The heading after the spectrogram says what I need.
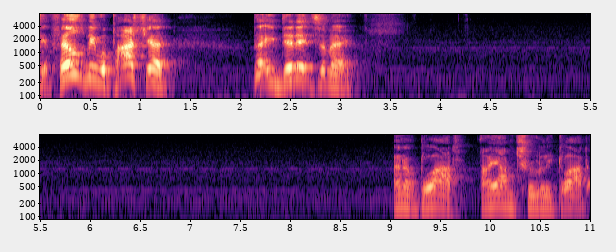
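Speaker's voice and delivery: welling up with emotion. Talking about coming to believe in god, welling up with emotion. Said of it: "Can you hear it in my voice?".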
